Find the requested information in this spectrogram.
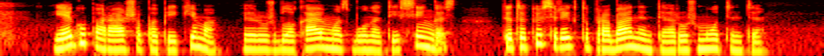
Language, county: Lithuanian, Kaunas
